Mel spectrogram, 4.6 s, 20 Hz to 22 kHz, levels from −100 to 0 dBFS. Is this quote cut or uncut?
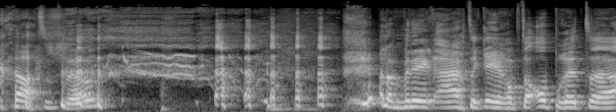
uncut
